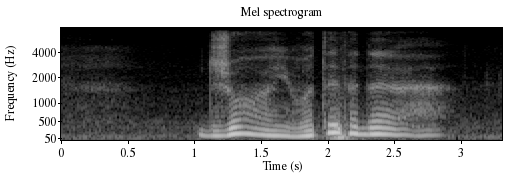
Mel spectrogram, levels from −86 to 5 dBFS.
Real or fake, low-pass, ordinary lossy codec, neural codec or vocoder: fake; 7.2 kHz; none; codec, 16 kHz in and 24 kHz out, 1 kbps, XY-Tokenizer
